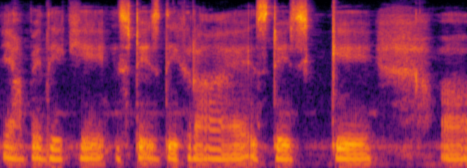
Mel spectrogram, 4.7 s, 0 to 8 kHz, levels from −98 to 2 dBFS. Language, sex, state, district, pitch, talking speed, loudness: Hindi, female, Uttar Pradesh, Muzaffarnagar, 85 Hz, 140 wpm, -19 LUFS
